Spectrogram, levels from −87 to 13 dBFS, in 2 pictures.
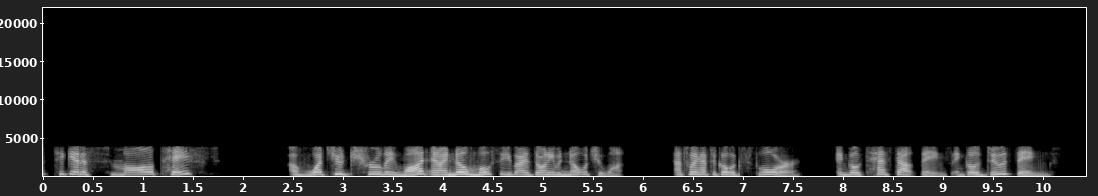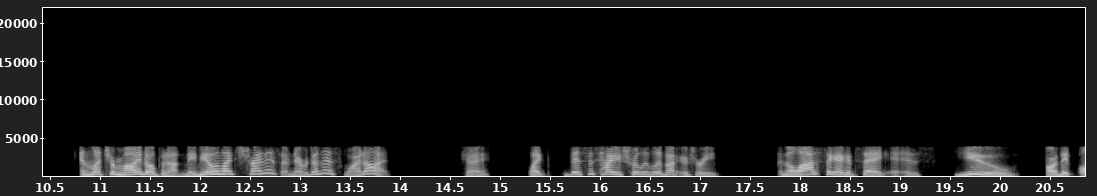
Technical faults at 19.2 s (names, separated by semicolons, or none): iLBC codec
